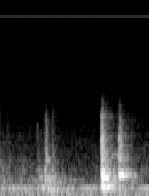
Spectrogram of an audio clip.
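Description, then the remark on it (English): A front door's latch and lock rattle softly, then two sharp clunks follow in quick succession as the door is unlocked and pulled open, with no voices present. “now the front door is unlocking.”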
